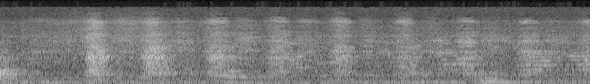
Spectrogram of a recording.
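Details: Normal breath sounds heard on stethoscope lung auscultation of the chest.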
